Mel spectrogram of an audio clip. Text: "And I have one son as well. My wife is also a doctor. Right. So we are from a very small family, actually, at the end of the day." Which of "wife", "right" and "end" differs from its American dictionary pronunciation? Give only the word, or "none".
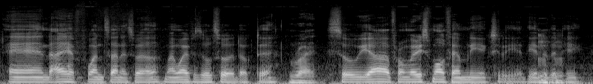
none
